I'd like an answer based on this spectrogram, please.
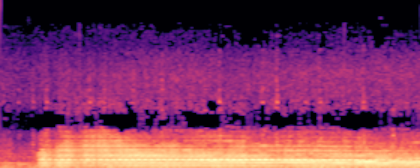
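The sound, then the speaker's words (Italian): A train running from Moscow to Leningrad gives a loud, sustained, horn-like tonal drone that begins after a brief moment and holds steady to the end. “Mentre Gordievsky dorme sul treno che da Mosca porta a Leningrado”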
